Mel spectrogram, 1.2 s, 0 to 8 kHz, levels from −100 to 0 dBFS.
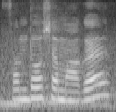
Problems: constant background noise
